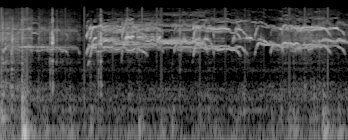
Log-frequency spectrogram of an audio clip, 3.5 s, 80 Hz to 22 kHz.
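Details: Wild lesser kestrel nestlings, filmed in 2023 as a centipede clings onto them, give overlapping drawn-out whistled calls with bright harmonics, several voices at once, after a sharp knock at the start.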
